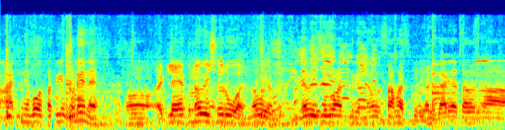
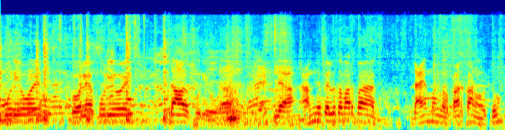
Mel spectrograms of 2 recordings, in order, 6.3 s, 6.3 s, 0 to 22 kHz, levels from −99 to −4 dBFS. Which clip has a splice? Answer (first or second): second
